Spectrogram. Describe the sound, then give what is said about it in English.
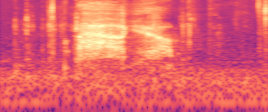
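A sip of a sweet drink, a loud airy slurp followed by a softer, lower slurp, heard on its own. “Hang on, guys. Got to taste some of the sweet nectar again.”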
